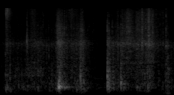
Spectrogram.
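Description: Cardboard shoebox being handled and its lid lifted off: a few soft knocks and scrapes of cardboard.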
